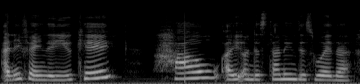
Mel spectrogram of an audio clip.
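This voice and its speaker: A woman's voice: a little high, fairly quick. Chatty Cameroonian woman vlogger with a flu. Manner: chatty, rambling, direct address to viewers. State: has a flu. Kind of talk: casual chat to camera.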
